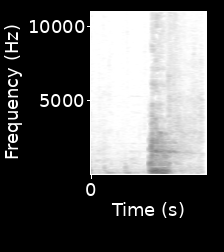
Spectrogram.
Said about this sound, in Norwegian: Jeg kremter.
